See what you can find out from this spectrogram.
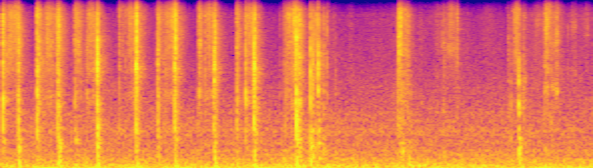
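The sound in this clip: Tarot cards being shuffled for a card pull: soft, papery riffling and rustling in irregular bursts, faint and with no one talking over it.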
